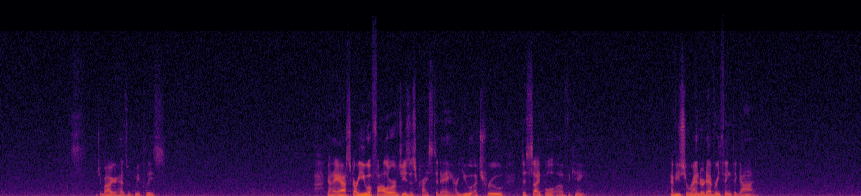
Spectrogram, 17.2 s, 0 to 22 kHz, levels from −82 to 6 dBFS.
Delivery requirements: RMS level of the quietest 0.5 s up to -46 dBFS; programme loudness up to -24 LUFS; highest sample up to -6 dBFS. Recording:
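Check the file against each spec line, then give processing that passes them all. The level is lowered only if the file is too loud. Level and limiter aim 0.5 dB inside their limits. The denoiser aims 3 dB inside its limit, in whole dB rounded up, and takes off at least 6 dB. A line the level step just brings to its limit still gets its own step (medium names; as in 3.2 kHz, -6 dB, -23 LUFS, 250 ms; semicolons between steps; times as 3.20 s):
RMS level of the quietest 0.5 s -51 dBFS: pass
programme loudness -32.0 LUFS: pass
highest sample -13.5 dBFS: pass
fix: none needed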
